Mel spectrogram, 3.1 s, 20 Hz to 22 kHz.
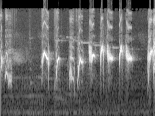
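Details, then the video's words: Caged red-whiskered bulbul singing in the morning, used as a training song for other birds: a quick run of loud, slurred whistled notes, each swooping down then up, delivered in rapid succession. "Luyện chào mào hót sáng 2022 - Hót hay nhanh căng lửa"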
